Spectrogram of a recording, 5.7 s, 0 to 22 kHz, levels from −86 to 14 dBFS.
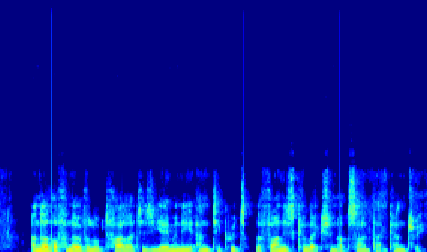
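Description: The speech jumps four times, at 0.68 s just before "often overlooked", at 1.62 s right after "often overlooked", at 3.24 s, and at 4.52 s after "the finest". Each one is an abrupt skip forward with no gap of silence, which points to a likely dropped buffer (overrun): samples were overwritten before being read, and the two ends got spliced together. About 0.1 to 0.15 s disappears at most of them, and roughly 0.3 s at 3.24 s.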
